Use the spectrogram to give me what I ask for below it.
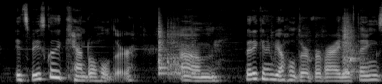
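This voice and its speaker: Music plays behind a woman speaking at a very fast pace. Her pitch is medium, with ordinary variation. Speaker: lifestyle vlogger. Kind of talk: casual shopping vlog. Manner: animated.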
